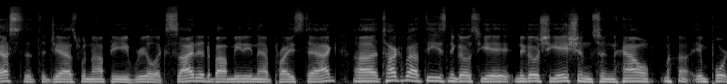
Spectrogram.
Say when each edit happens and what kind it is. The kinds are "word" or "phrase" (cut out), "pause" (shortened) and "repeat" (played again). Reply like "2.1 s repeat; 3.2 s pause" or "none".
3.5 s pause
